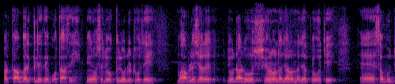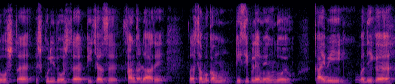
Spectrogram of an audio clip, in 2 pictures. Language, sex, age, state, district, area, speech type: Sindhi, male, 45-60, Maharashtra, Thane, urban, spontaneous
